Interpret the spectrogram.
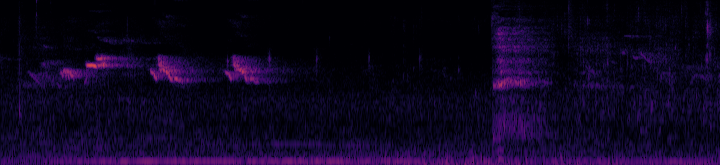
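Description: A bird calling: a quick series of about five short chirps in the first two seconds, over a steady low background noise, with a brief hiss about four seconds in.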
